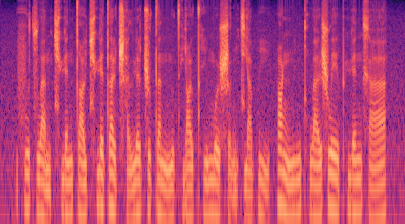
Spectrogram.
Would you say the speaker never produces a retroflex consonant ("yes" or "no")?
no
